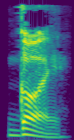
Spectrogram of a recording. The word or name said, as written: goi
